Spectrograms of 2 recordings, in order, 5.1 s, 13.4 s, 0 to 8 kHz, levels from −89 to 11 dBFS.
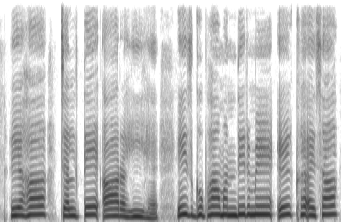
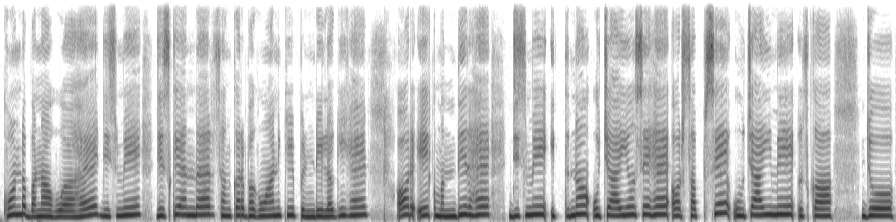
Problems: constant background noise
